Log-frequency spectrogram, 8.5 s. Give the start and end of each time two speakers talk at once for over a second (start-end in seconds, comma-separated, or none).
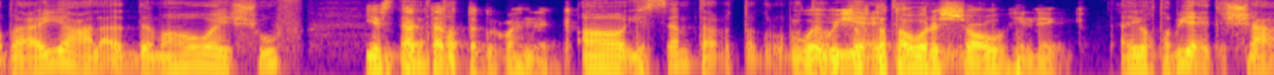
5.3-6.6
